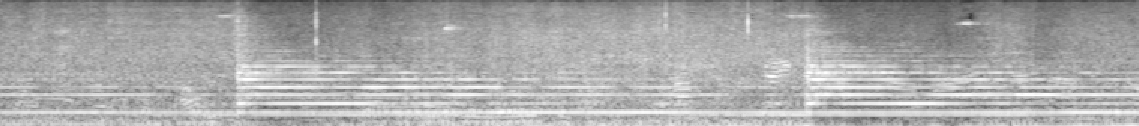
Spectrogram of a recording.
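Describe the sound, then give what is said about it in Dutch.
Church bells ringing loudly, with two clear strikes about three seconds apart, each followed by a long humming ring that carries through to the next. “De klokken, de kerkklokken van de Sint-Jozefkerk.”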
